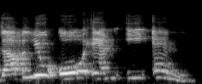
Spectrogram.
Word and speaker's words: women: okay so secondly uh when it comes to the word w-o-m-e-n women we say women and what is the letter we use o the letter o we use right letter is o sound is e any logic behind that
